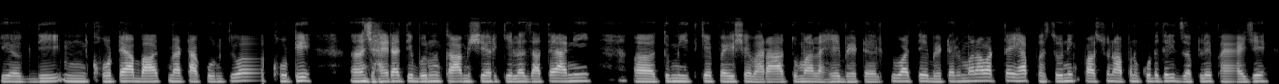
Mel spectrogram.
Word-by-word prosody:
की 140 -1 -1
अगदी 130 +3 -2
अं, 135 -3 -1
खोट्या 140 +2 +3
बातम्या 135 +1 +3
टाकून 130 0 0
किंवा 165 +3 +1 0.2
खोटी 150 +4 +1 0.4
अ, 140 0 +4
जाहिराती 140 +1 +3
बनवून 145 +1 +1
काम 135 0 +3
शेअर 135 -2 +1
केलं 135 0 +1
जात 130 +1 +1
आहे 145 - +6
आणि 155 +3 +1 0.5
अ, 130 -1 +5
तुम्ही 140 -1 0
इतके 135 +2 -2
पैसे 130 0 +1
भरा 125 0 +2
तुम्हाला 130 -1 0
हे 130 +3 -2
भेटेल 125 0 -2
किंवा 150 -1 +2
ते 150 - +2
भेटेल. 135 +1 -4
मला 155 +3 +1
वाटतं 170 +1 0
ह्या 165 0 +4
फसवणूकीपासून 145 +1 -1
आपण 145 +1 -5
कुठेतरी 150 +1 -1
जपले 140 +3 -1
पाहिजे. 125 +2 -1
135 Hz, 170 wpm, -23 LUFS, 130-145 Hz, 0.5 s, आहे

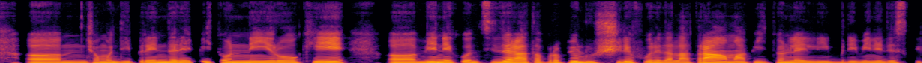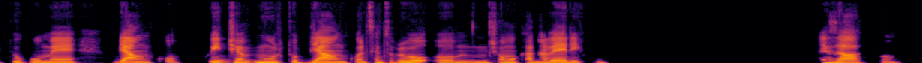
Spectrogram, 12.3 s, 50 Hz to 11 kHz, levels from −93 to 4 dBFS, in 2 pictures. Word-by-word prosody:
uhm, 175 -1 +1
diciamo 185 +2 -2
di 180 0 -2
prendere 185 +1 +1
Piton 180 0 -1
nero 170 -1 +2
che, 195 +3 +1 0.3
uhm, 180 -1 +1
viene 190 +1 +3
considerata 190 +2 +2
proprio 190 +3 0
l'uscire 195 0 0
fuori 190 0 -2
dalla 170 -1 0
trama. 185 -5 +5
Piton 180 +2 -4
nel 175 -2 +1
libri 175 +1 -4
viene 170 0 -2
descritto 175 +3 -6
come 175 -2 0 0.2
bianco, 170 -4 +1 0.2
quin 185 -2 0
cioè 180 -3 0
molto 190 -2 0
bianco, 180 0 +3
nel 170 - -3
senso 180 0 -5
proprio, 190 -1 +1
uhm, 170 -1 -4
diciamo 170 +2 -4
cadaverico. 165 -2 -1 1.4
Esatto. 175 -5 0
180 Hz, 160 wpm, -23 LUFS, 170-190 Hz, 1.4 s, trama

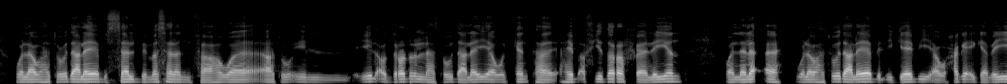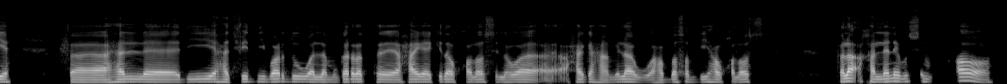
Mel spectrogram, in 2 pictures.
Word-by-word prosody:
ولو 115 0 +2
هتعود 120 +2 -2
عليّا 120 +1 +6
بالسّلب 120 +1 -1
مثلًا 115 -2 -2
فهو 110 +1 -1 0.3
هتو 115 +2 -4
إيه 120 -1 -7
ال 105 -2 -13
إيه 130 - -3
الأضرار 125 +1 0
اللي 120 -3 -3
هتعود 115 +3 -6
عليّا؟ 115 +2 +1
وإن 110 0 -3
كانت 125 0 -4
هي 110 -1 0
هيبقى 120 0 -3
في 130 -1 -5
ضرر 130 0 +4
فعليّا 120 +5 0 0.4
والّا 110 0 0
لأ؟ 115 -2 +2
ولو 115 0 0
هتعود 125 +3 -1
عليّا 125 +3 +7
بالإيجابي 120 +1 -1
أو 100 0 -2
حاجة 125 +1 -2
إيجابية، 120 +3 0 0.5
فهل 110 +2 +1 0.4
دي 125 +3 -1
هتفيدني 125 +2 -4
برضه، 130 0 +1
والّا 120 -2 +2
مجرّد 120 +2 +1 0.3
حاجة 120 +2 +2
كده 125 +1 0
وخلاص 120 +1 -3
اللي 115 -1 -5
هو 115 -1 0
حاجة 120 +1 -1
هاعملها 115 +3 0
وهاتبسط 110 +2 -3
بيها 120 +2 -5
وخلاص؟ 115 +1 -3 0.7
فلأ، - - +5
خلّاني 130 +4 +2
ابُص 135 0 -6
م 130 - -7 0.3
آه. 170 -11 +3
120 Hz, 150 wpm, -24 LUFS, 110-125 Hz, 0.7 s, عليّا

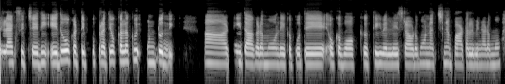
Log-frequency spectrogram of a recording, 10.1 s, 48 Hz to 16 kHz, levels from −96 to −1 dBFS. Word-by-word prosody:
రిలాక్సిచ్చేది 220 -1 +1 0.2
ఏదోక 240 +2 +7
టిప్ 215 0 0
ప్రతి 215 0 +3
ఒక్కళ్ళకు 235 +3 +2 0.3
ఉంటుంది. 215 -2 +4 0.7
ఆహ్, 205 -1 -1
టీ 230 -1 -4
తాగడమో, 195 0 0 0.2
లేకపోతే 195 0 -2 0.5
ఒక 200 - -4
వాక్‌కి 190 +1 -2
వెళ్ళేసి 190 0 -1
రావడమో, 190 +1 -3
నచ్చిన 195 +2 -6 0.2
పాటలు 190 0 -2
వినడమో, 190 +1 -7
200 Hz, 100 wpm, -23 LUFS, 190-215 Hz, 0.7 s, ఏదోక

